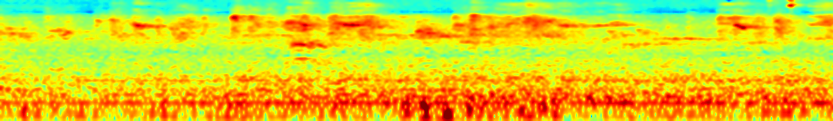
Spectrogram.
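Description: Several birds calling and chirping in short scattered calls, over a low steady background rumble.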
